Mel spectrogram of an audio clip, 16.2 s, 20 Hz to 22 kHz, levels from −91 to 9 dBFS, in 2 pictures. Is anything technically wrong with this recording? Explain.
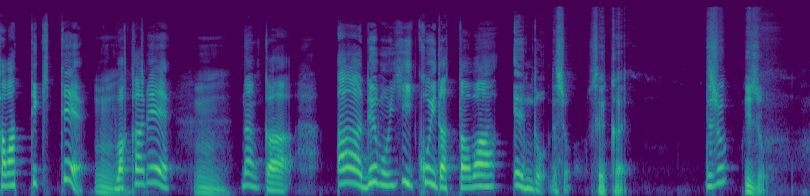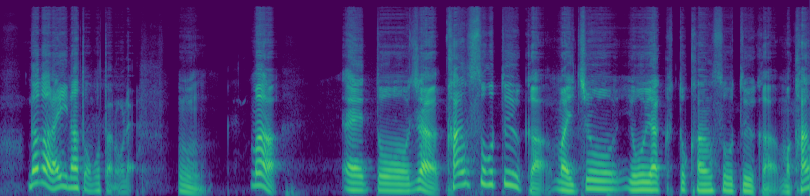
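Yes. From 5.42 s to the end, the speech shows crude rate conversion: samples were repeated by nearest-neighbour picking, which fits a 44.1 kHz to 48 kHz change. The resulting error, roughly 30 dB below the speech, is an inharmonic fizz tracking loud, bright syllables, steady rather than the warbling, time-smeared artefacts of lossy coding.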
